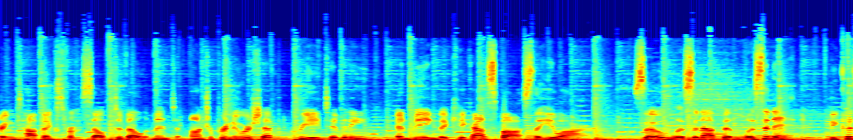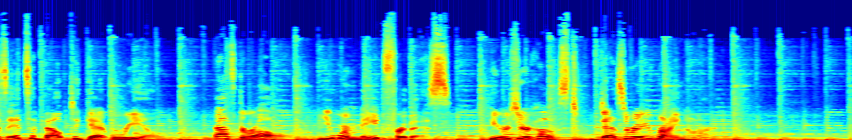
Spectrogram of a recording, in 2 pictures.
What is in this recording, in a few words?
Podcast Samples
